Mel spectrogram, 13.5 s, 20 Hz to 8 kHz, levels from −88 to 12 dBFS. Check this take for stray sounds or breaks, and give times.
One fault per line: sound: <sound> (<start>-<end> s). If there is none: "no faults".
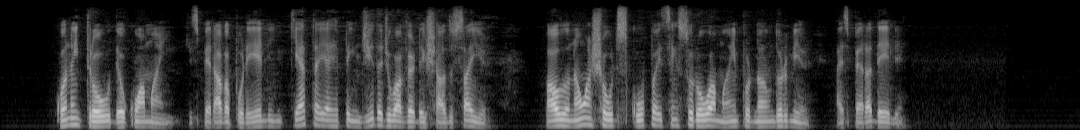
no faults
